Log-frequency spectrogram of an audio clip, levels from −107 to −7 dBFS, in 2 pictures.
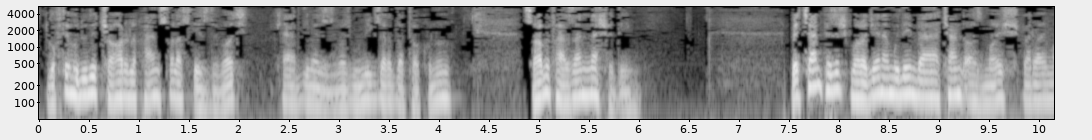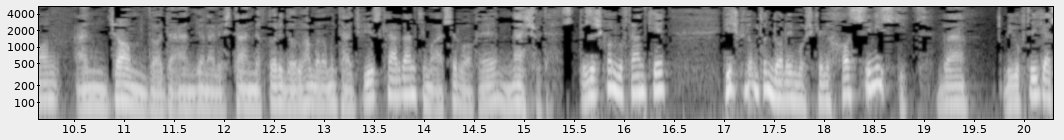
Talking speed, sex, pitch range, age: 165 wpm, male, 90-125 Hz, 50-69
